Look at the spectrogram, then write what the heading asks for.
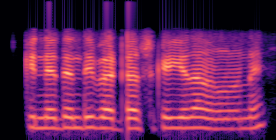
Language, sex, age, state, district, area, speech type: Punjabi, male, 45-60, Punjab, Kapurthala, urban, conversation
